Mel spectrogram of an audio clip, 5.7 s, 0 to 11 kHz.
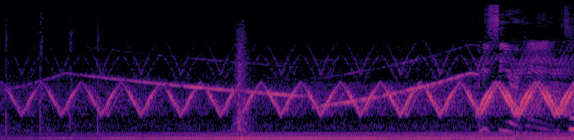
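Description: A police car siren in the video game GTA 5 wails up and down continuously, with a second overlapping siren tone sweeping alongside it. A car engine hums underneath, and the siren grows louder near the end.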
